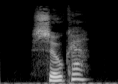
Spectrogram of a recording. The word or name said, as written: soca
